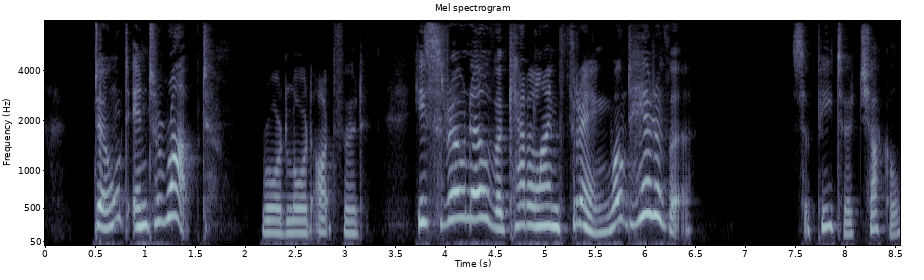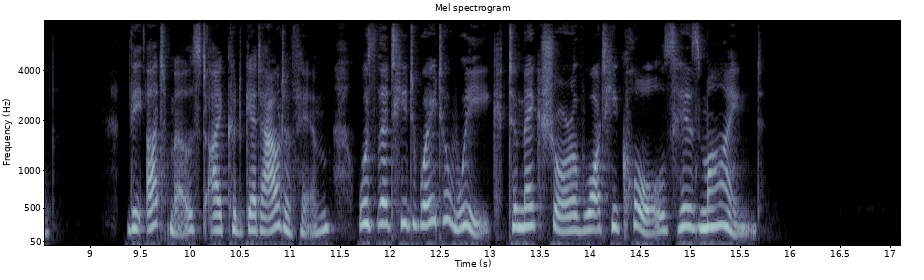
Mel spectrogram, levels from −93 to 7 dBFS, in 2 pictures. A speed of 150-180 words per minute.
No: average, 140 wpm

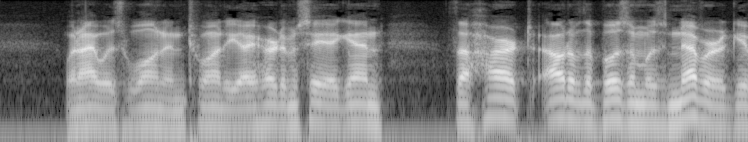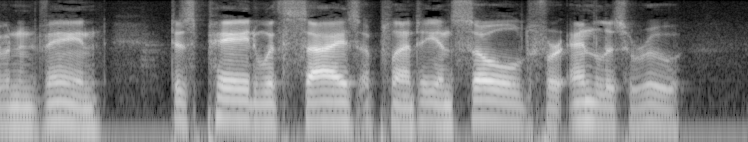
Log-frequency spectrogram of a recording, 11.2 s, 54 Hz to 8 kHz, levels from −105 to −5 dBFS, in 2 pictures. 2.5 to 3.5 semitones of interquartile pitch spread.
Yes: average, 2.9 semitones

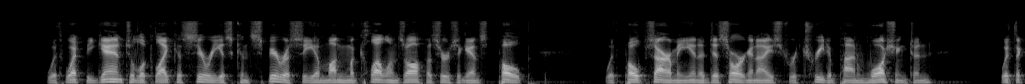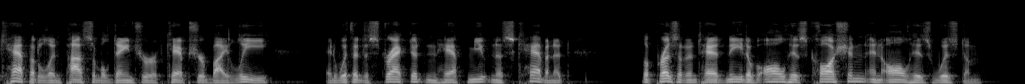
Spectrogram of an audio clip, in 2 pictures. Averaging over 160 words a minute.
No: average, 155 wpm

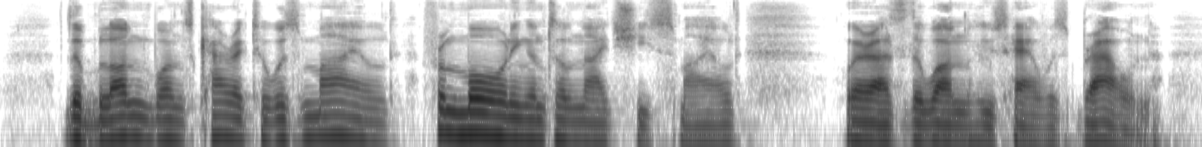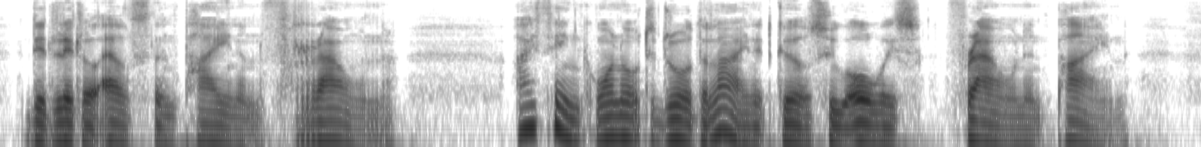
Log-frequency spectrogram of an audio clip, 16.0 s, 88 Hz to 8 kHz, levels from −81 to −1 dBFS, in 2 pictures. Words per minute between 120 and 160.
Yes: average, 155 wpm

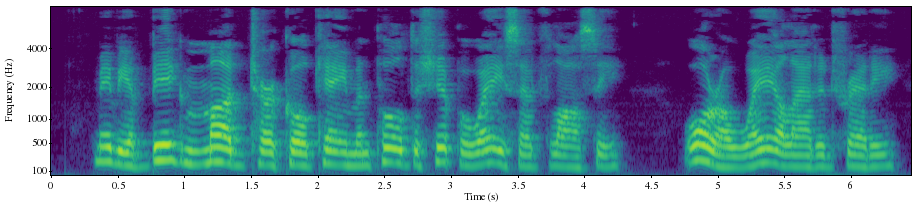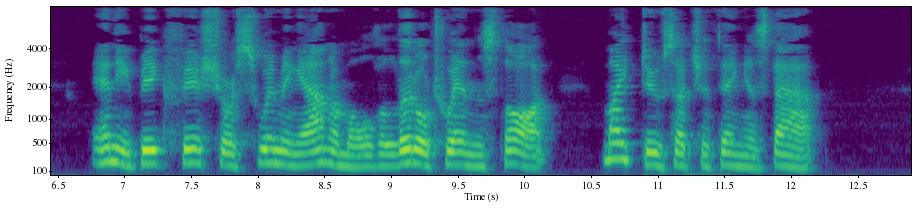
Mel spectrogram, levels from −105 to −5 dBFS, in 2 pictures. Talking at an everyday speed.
Yes: average, 165 wpm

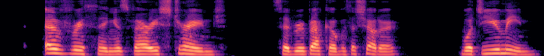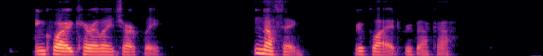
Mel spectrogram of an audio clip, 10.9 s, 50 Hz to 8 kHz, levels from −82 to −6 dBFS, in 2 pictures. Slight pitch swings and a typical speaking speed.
No: narrow, 2.2 semitones; slow, 105 wpm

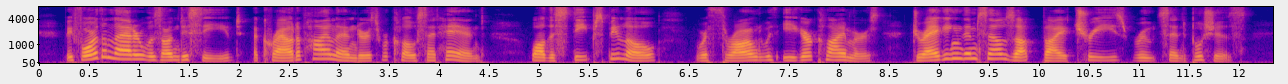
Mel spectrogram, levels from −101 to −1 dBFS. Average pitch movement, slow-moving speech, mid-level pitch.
No: average, 4.9 semitones; average, 145 wpm; medium, 170 Hz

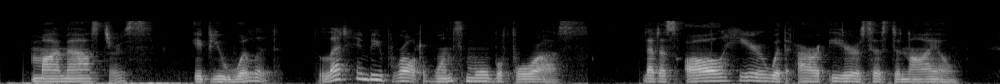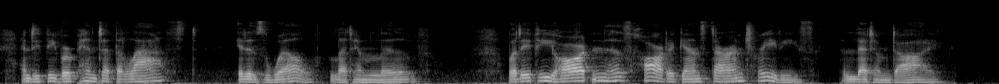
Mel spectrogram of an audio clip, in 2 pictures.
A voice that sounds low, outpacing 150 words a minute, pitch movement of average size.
No: low, 130 Hz; average, 145 wpm; average, 3.7 semitones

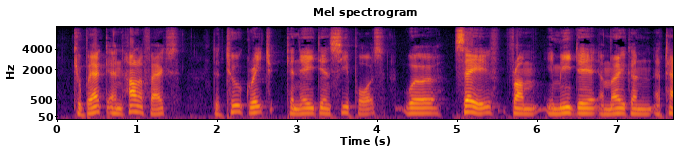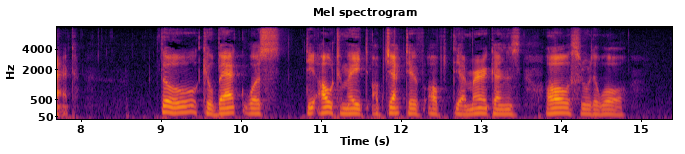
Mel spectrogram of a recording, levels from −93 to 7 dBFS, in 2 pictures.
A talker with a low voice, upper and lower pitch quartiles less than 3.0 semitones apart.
Yes: low, 125 Hz; narrow, 2.4 semitones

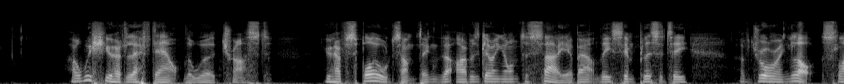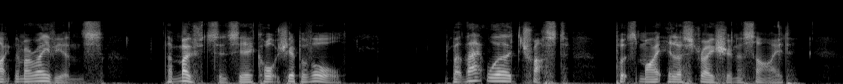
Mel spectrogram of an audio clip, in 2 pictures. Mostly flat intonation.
No: average, 3.6 semitones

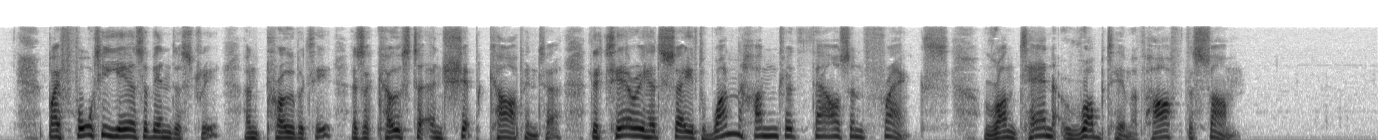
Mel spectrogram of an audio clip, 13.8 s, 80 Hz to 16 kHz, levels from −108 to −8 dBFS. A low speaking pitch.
No: medium, 160 Hz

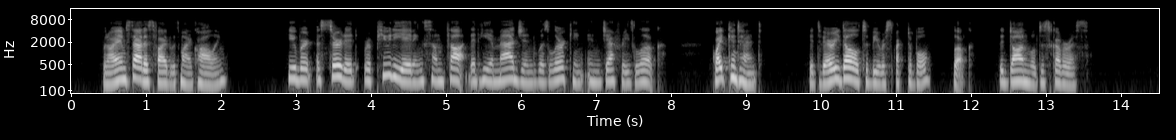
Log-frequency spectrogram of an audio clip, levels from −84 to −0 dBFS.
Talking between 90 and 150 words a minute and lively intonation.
No: average, 140 wpm; average, 2.8 semitones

